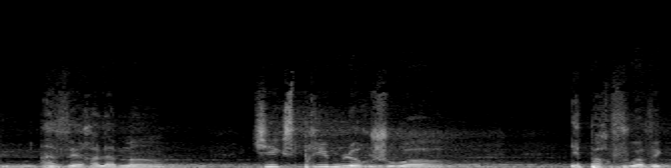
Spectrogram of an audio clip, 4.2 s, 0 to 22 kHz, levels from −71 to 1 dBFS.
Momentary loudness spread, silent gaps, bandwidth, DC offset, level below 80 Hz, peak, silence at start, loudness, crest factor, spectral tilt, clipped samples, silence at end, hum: 16 LU; none; 12.5 kHz; under 0.1%; -56 dBFS; -2 dBFS; 0 s; -20 LUFS; 18 dB; -6.5 dB/octave; under 0.1%; 0 s; none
